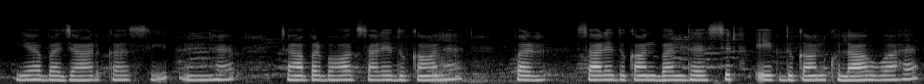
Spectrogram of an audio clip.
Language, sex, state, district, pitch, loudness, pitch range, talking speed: Hindi, female, Bihar, Araria, 205 Hz, -25 LUFS, 200-215 Hz, 145 wpm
